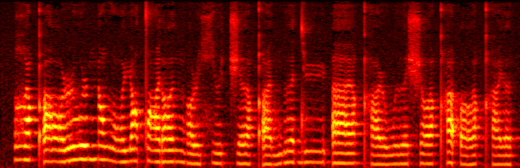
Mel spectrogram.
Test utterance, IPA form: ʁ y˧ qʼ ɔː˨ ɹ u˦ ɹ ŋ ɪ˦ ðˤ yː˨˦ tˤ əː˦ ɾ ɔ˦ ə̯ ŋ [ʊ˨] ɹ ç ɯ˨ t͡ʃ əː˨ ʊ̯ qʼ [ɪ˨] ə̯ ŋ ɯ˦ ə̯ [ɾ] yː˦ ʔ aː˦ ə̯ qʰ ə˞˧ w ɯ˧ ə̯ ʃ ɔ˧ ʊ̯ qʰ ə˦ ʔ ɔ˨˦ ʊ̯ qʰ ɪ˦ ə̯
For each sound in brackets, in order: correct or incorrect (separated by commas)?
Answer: incorrect, correct, incorrect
